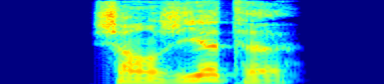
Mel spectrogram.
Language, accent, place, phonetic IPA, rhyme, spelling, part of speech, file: German, Germany, Berlin, [ʃɑ̃ˈʒiːɐ̯tə], -iːɐ̯tə, changierte, verb, De-changierte.ogg
- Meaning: inflection of changieren: 1. first/third-person singular preterite 2. first/third-person singular subjunctive II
